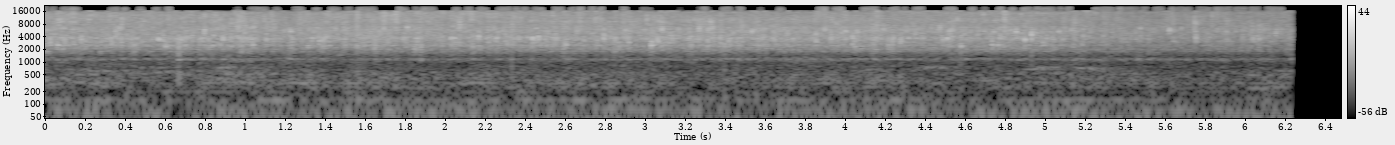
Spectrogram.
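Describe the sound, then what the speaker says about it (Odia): Potatoes frying in hot oil for a home-cooked Odia mutton dish, a steady, loud, close hiss of bubbling oil that holds evenly throughout before cutting off abruptly at the end. "ଆଳୁ ଭଜା ହେଉଛି"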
